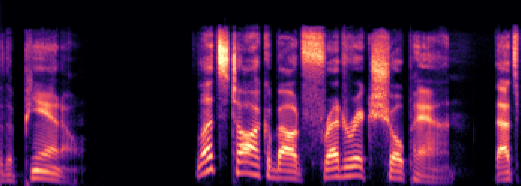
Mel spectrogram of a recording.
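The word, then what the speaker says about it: Frédéric Chopin: Let's talk about Frederick Shopan. That's pronounced Frederick Shopan.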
